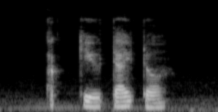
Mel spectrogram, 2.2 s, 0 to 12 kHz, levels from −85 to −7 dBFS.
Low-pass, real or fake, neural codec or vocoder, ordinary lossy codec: 7.2 kHz; real; none; Opus, 32 kbps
